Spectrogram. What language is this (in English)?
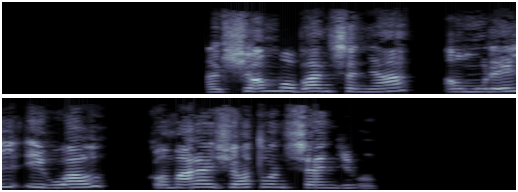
Catalan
